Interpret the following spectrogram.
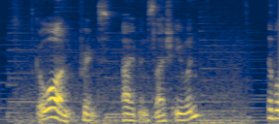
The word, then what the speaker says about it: Ivan: Pretty sure it's canonically ewan ewan with the emphasis on the second syllable. Okay, then I guess I'll I'll go with that then since uh Ivan is wrong.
